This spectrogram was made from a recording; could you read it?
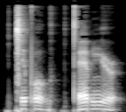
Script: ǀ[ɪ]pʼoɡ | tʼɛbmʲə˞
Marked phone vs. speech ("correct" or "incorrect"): correct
